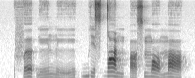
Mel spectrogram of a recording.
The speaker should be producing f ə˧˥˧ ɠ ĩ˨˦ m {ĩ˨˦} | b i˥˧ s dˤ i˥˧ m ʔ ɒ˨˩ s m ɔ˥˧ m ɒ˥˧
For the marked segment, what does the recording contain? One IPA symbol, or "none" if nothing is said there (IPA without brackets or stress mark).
ĩ˧˩˧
